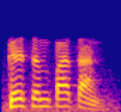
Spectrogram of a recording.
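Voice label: "kesempatan", Indonesian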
